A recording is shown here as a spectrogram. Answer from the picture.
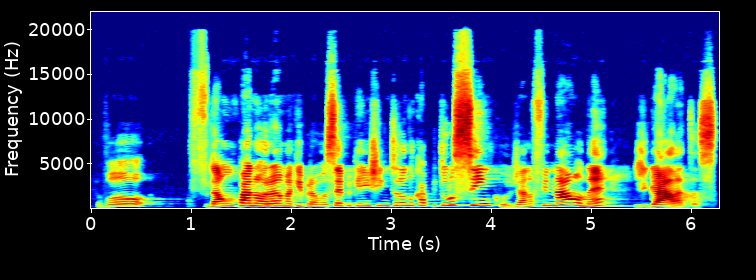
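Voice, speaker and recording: With a raised, projected voice, a woman speaks at a high pitch and a moderate pace, her bright, sharp tone moving through very wide pitch swings. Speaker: pastor. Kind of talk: sermon.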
